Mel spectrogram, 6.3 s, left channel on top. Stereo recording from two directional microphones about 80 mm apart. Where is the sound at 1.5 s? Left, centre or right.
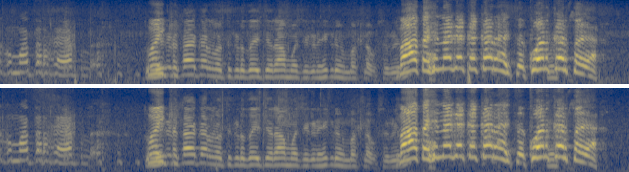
Right.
